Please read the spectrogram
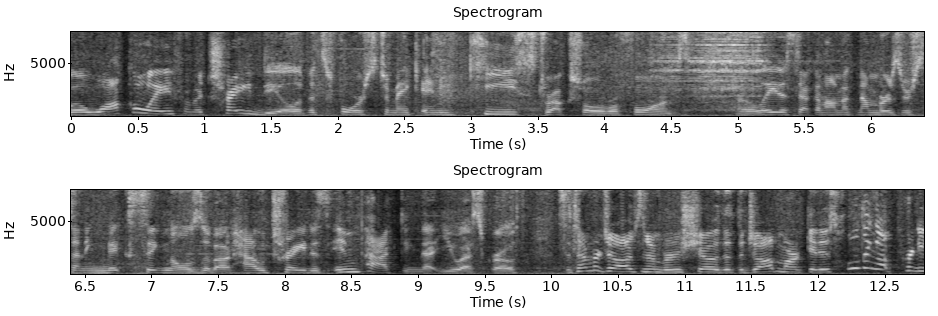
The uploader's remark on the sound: live from the New York Stock Exchange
